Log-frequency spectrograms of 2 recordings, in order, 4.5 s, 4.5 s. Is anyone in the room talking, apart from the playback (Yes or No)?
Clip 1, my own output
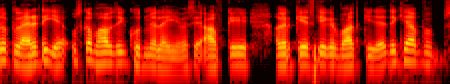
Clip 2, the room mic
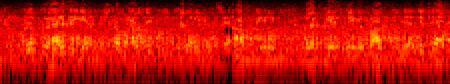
No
